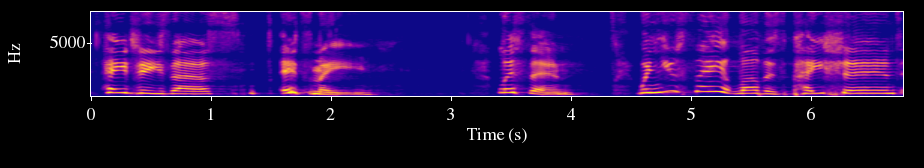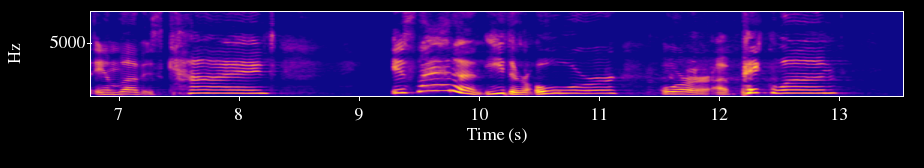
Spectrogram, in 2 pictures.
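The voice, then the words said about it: Put-on Southern accent. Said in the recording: “she's from the South, so she has an accent ... I'm going to make it try to sound um, Southern”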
